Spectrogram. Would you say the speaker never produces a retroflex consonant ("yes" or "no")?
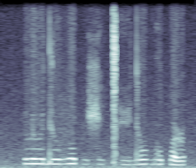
no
